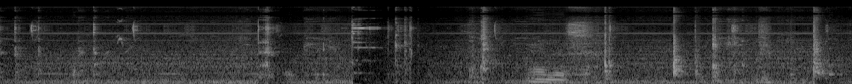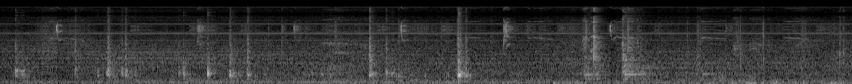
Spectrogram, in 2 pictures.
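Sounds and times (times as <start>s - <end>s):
small metal parts clinking: 3.5s - 4.2s.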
